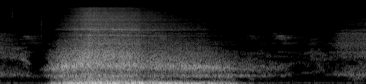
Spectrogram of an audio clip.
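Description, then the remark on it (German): A single long, deep exhale after holding the breath in a breathing exercise, fairly loud, a broad airy rush that swells quickly and slowly fades out over about two seconds, with no talking. “Und dann atmen wir aus.”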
